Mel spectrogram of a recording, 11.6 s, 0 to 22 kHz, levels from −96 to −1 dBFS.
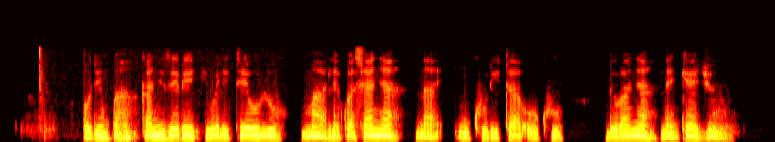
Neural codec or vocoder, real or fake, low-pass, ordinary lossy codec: none; real; 5.4 kHz; none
